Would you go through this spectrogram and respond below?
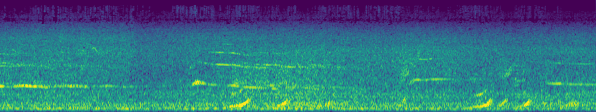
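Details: Humpback whales singing: a long thin whistle-like tone, then brief sharp upsweeps in pairs and short wavering higher notes, all over a dense, steady low underwater rumble.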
